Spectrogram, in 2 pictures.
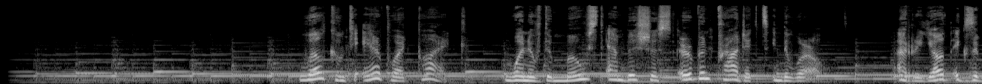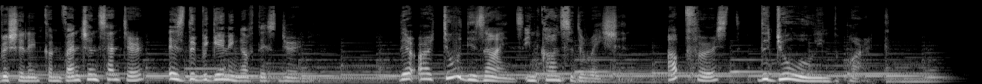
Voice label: eng airport park riyadh

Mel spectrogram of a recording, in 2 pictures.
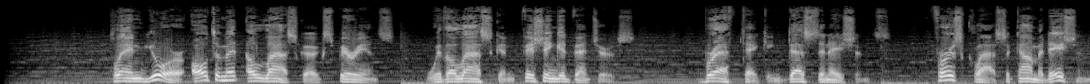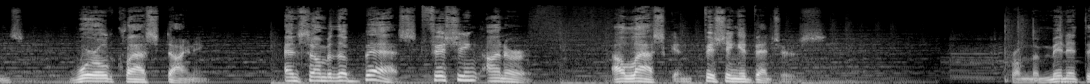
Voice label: commercial

